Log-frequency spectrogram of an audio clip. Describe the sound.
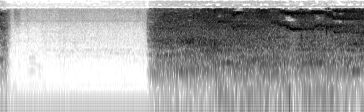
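Basketball dribbled on a court during a game: thudding bounces under loud, steady gym noise that starts abruptly after a moment of near silence.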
